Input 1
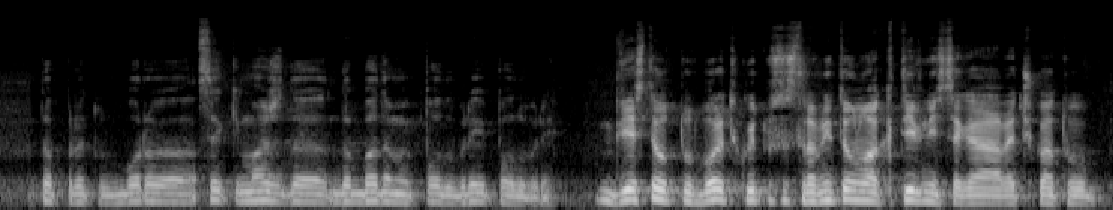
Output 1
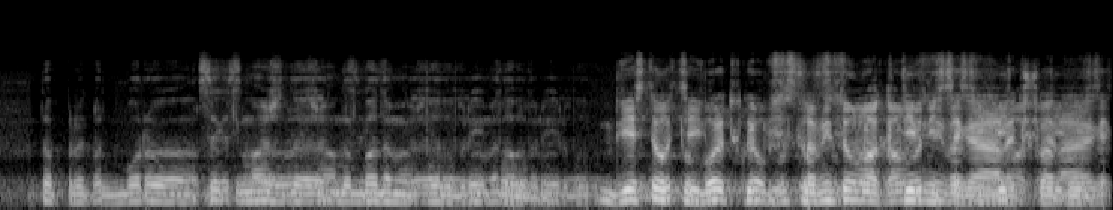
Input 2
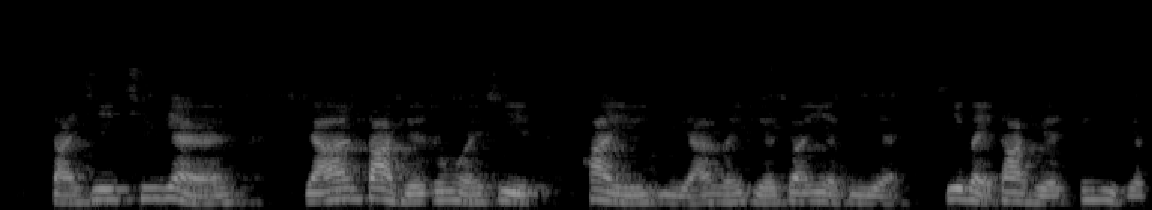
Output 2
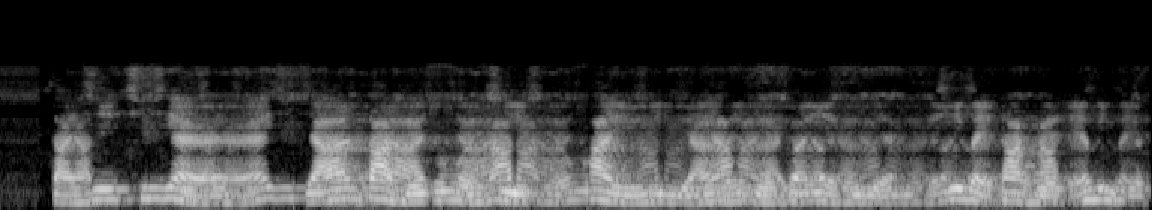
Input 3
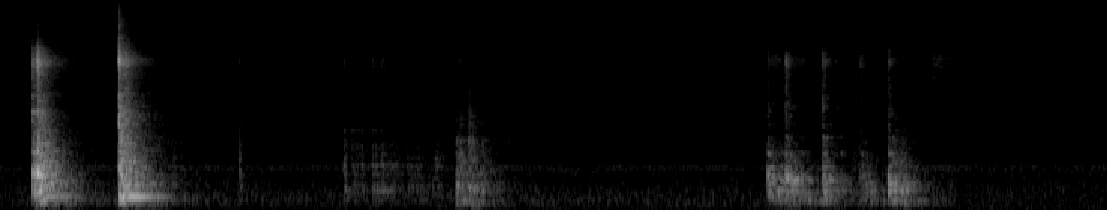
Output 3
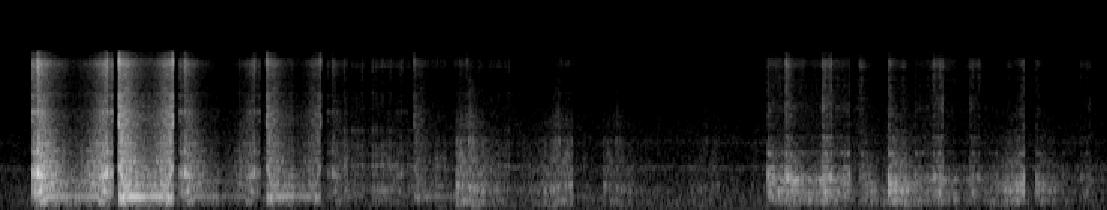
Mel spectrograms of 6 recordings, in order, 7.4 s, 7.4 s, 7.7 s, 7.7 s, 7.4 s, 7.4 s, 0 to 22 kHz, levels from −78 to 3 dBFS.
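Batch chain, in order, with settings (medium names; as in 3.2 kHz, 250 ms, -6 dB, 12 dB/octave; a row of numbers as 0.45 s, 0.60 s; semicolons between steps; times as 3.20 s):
backward echo that repeats 491 ms, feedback 43%, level -5 dB; resampled via 16 kHz; peak normalisation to -1.5 dBFS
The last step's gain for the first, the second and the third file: 0.0 dB, +22.0 dB, +10.5 dB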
